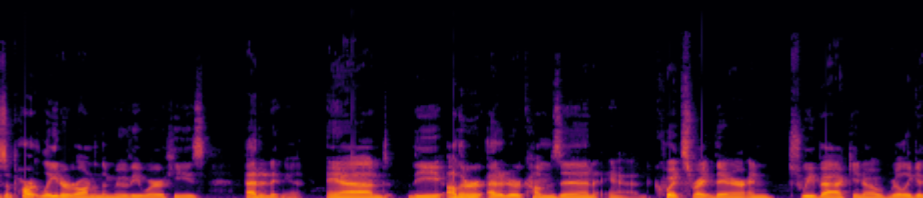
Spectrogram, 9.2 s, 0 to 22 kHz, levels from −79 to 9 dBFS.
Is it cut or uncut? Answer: uncut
